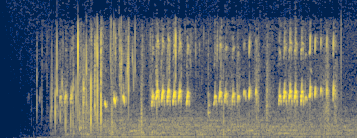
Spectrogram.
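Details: Common shelduck ducklings calling close-up, with distant sheep and a mushy background; thin, high peeping notes come in rapid clusters of four to six, repeated about every half second over a steady low hiss.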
